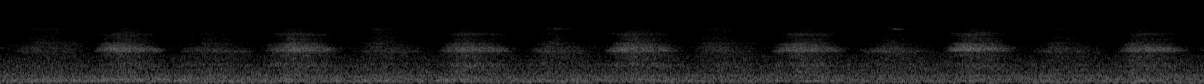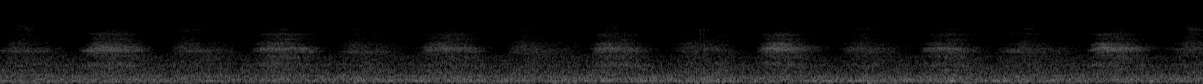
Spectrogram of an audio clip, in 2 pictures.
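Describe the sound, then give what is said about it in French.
Forceful exhales through the nostrils during a guided breathing exercise: many short, sharp nasal puffs in a steady rhythm, roughly one every couple of seconds, faint and without talk. “Attention à bien déboucher les narines hein, quand vous expirez.”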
